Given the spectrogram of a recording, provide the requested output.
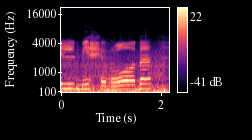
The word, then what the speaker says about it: المحراب: یا لی، فی المحراب، ہا کے تلفظ کا دھیان رکھنا ہے، را کو پر پڑھنا ہے اور الف مدہ کے ساتھ پڑھنا ہے، اور فی المحراب، ان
